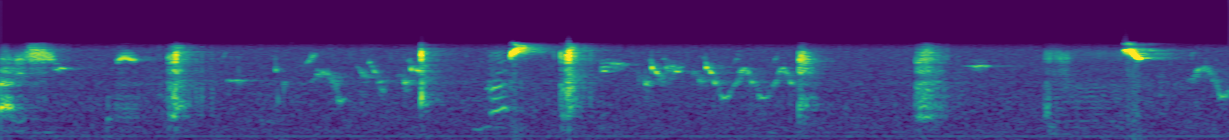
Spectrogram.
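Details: Budgerigar kept as a talking pet warbles continuously indoors: rapid high scratchy notes, twisting whistles and squeaky accents running without pause for six seconds.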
